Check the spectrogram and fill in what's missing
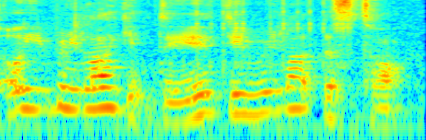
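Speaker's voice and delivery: high gushing fake praise; fake-sweet gossip. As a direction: compliment her top insincerely, high. Mother hen fake compliment.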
